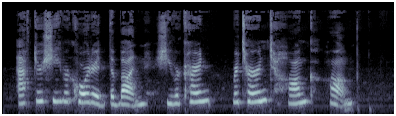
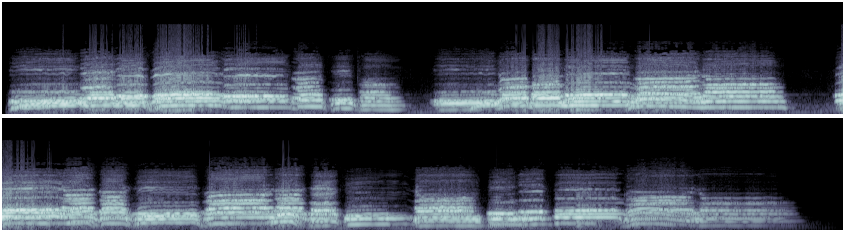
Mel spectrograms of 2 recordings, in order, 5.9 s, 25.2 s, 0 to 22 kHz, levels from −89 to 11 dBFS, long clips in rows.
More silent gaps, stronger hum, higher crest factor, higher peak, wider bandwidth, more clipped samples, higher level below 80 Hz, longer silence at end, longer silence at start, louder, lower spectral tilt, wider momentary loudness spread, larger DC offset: neither; neither; first, 16 dB vs 10 dB; about the same, -2 dBFS vs 0 dBFS; first, 17 kHz vs 4.7 kHz; second, under 0.1% vs 0.8%; second, -72 dBFS vs -50 dBFS; second, 0.65 s vs 0.95 s; first, 0.25 s vs 0.1 s; second, -19 LUFS vs -10 LUFS; second, -2 dB/octave vs -9.5 dB/octave; second, 10 LU vs 13 LU; neither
